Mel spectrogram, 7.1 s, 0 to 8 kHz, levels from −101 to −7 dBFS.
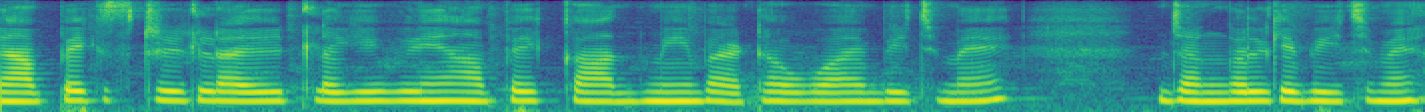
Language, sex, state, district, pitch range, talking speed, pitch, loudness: Hindi, female, Maharashtra, Chandrapur, 200-210 Hz, 175 wpm, 205 Hz, -15 LUFS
